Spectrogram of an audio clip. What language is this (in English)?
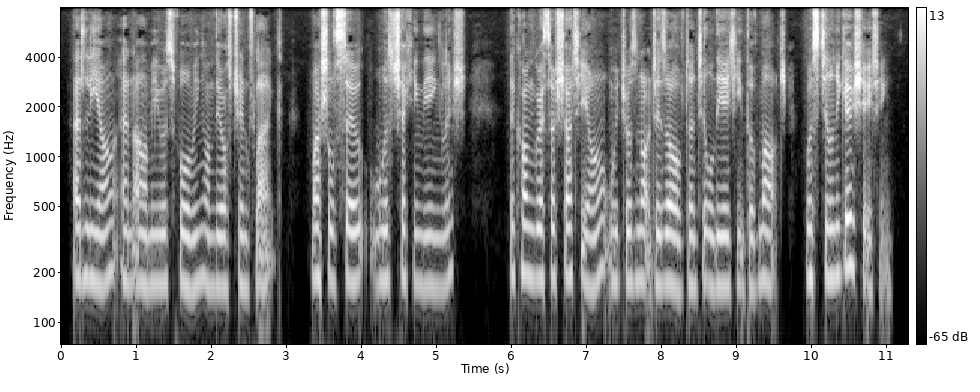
English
